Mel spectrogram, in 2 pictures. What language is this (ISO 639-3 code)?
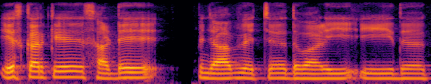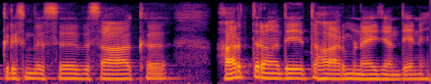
pan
